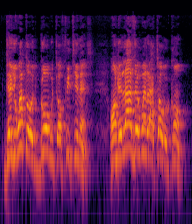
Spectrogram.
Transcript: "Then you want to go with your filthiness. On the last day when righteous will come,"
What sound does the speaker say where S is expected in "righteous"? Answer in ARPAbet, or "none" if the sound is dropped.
none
